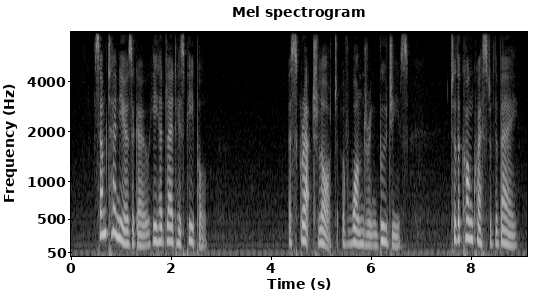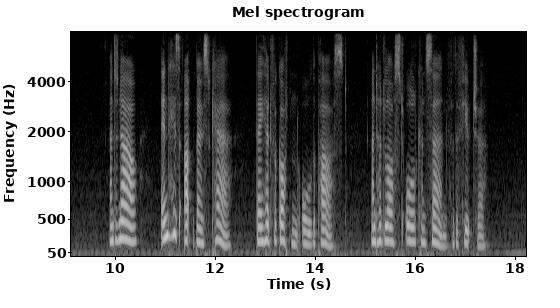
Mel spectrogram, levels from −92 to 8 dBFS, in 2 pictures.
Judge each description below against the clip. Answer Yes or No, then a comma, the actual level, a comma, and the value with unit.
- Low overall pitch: No, medium, 185 Hz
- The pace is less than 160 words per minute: Yes, slow, 135 wpm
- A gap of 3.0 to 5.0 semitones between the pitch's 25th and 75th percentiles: Yes, average, 4.5 semitones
